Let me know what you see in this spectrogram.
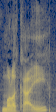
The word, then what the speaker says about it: Molokai: You're supposed to pronounce every vowel, right? So it's Molokai? – That sounds right to me.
